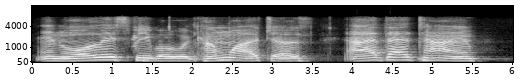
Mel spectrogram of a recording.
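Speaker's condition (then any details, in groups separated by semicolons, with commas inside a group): Motor neuron disease; can no longer dance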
